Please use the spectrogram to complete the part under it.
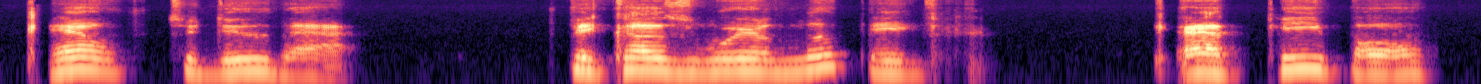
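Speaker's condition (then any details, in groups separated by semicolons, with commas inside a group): ALS; seventh year of disease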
